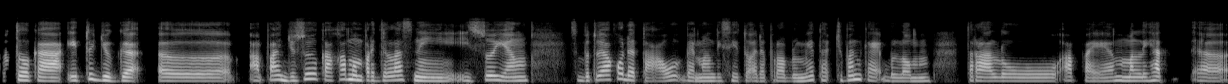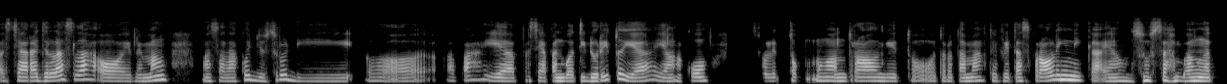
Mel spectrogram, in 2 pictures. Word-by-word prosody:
Betul 195 -1 +6
Kak, 165 -2 +9
itu 185 +6 +1
juga, 170 -1 +4 0.2
eee, 165 -1 +2 0.3
apa, 195 - 0 0.2
justru 245 +9 +1
Kakak 195 +4 +2
memperjelas 195 0 +3
nih, 165 -3 +2
isu 175 +5 -2 0.2
yang 170 +1 +4 0.5
sebetulnya 185 +4 +1
aku 260 - +3
udah 200 -4 +1
tau 175 +6 -1
memang 160 -1 0
di - - -6
situ 170 -2 -7
ada 155 -1 -4
problemnya, 160 +2 -2
ta 195 - -7
cuman 205 +3 +1
kayak 175 -3 -2
belum 155 -1 -2 0.5
terlalu, 165 -1 +2 0.6
apa 180 - -3
ya, 160 +1 -3
melihat, 170 +1 +1 0.3
eee, 170 -3 -2
secara 170 -2 +2
jelas 195 +6 +2
lah, 220 +1 +2
oh, 155 -1 +1 0.2
memang 170 +7 +1 0.4
masalahku 155 +5 -4
justru 165 +7 -5
di, 160 -5 -7 0.7
eee, 170 -2 -4 0.4
apa, 170 +4 -4
ya 165 -6 0
persiapan 160 -4 -3
buat 155 0 -1
tidur 160 -1 0
itu 220 +6 -2 0.2
ya, 165 +4 +1
yang 155 -2 -1
aku 175 +3 -1 0.5
sulit 160 0 -7
untuk 170 - -5
mengontrol, 170 -1 +2 0.2
gitu. 85 - -6
Terutama 155 +1 -2
aktivitas 165 +1 -3
scrolling 195 +6 +5
nih 190 - +1
Kak - - 0
yang 160 +1 -1
susah 180 +4 0
banget, 165 0 +3
170 Hz, 145 wpm, -22 LUFS, 160-185 Hz, 0.7 s, Kak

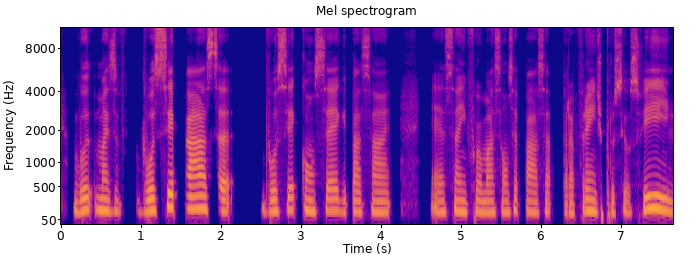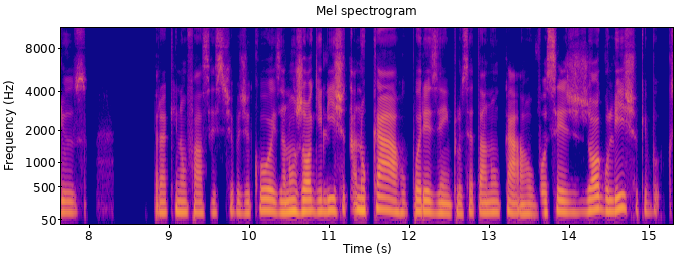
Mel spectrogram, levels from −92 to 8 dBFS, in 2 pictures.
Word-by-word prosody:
Vo 155 +3 +2
mas 155 -2 +1
v 150 - -6 0.2
você 155 +7 +4
passa 175 -3 +4 0.4
você 150 +2 -1
consegue 150 -1 -1
passar 140 -1 -2 0.5
essa 140 +2 -2
informação, 140 0 -2
você 160 - -3
passa 135 -2 -4
pra 125 - -4
frente, 150 +1 +1
para - - -7
os 125 - -3
seus 130 - -4
filhos, 160 -6 +3 0.8
pra 135 0 -3
que 145 - -6
não 135 -1 0
faça 130 -1 -6
esse 130 - -9
tipo 135 - -8
de 130 +1 -6
coisa? 150 -3 +1
Não 145 +2 +4
jogue 145 0 +3
lixo, 150 +1 +1
tá - - -6
no 160 -2 +5
carro, 155 -7 +2
por 145 -1 +1
exemplo, 130 -3 0
você 125 - -6
tá 130 -1 -2
num 135 0 -3
carro, 120 -3 -1
você 135 +2 0
joga 145 +5 0
o - - +2
lixo 170 +4 +1
que - - -10
vo - - -13
que - - -16
145 Hz, 175 wpm, -22 LUFS, 135-155 Hz, 0.8 s, no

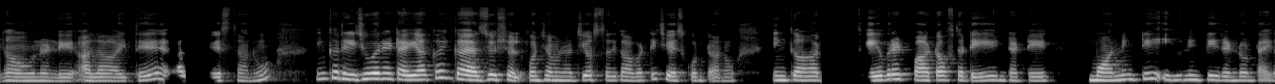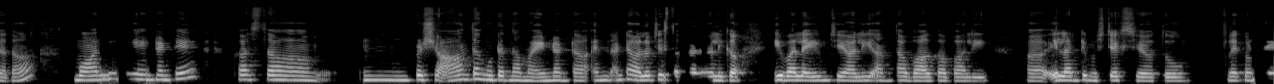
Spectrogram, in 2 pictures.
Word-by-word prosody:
అవునండి. 170 -1 -1 0.2
అలా 170 0 0
అయితే 165 +3 -4 0.3
అలా 205 - +1 0.3
చేస్తాను. 170 +1 -5 0.6
ఇంకా 265 +3 -1
రిజివోనేట్ 255 +2 +5
అయ్యాక 220 +1 +5
ఇంకా 265 -4 +2
యాజ్ 195 0 +4
యూజువల్ 220 -6 +2
కొంచెం 195 +1 +1
ఎనర్జీ 185 +2 -3
వస్తది 195 -2 -5
కాబట్టి 180 +4 -3
చేసుకుంటాను. 180 -3 -2 0.5
ఇంకా 195 0 +2 0.7
favourite 225 +6 +4
part 195 0 +3
of 200 0 -3
the - - +4
day 170 - +1 0.2
ఏంటంటే, 180 -2 -3 0.6
మార్నింగ్ 195 +4 +2
టీ, 260 - +1 0.2
ఈవెనింగ్ 205 0 -1
టీ 210 - +3
2 180 0 -1
ఉంటాయి 180 +2 -4
కదా! 170 +2 -5 0.6
మార్నింగ్ 210 +5 0
టీ 250 - -13
ఏంటంటే 220 +3 0 0.5
కాస్త 225 0 -3 1.0
హ్మ్, 200 -1 0
ప్రశాంతంగా 220 +2 +1
ఉంటది 200 -2 0
నా - - +1
మైండ్ 175 +1 0
అంటా, 180 0 -4 0.2
ఎన్ 190 - 0
అంటే 210 +3 -3
ఆలోచిస్తా 205 +6 +1
ప్రణాళిక. 190 -9 0 0.5
ఇవాళ 195 -1 +6
ఏం 185 0 0
చేయాలి, 180 -1 +1
అంతా 180 +1 -5
బాగవ్వాలి 170 -1 -1 0.5
ఆహ్, 165 0 -2
ఎలాంటి 190 +1 +3
మిస్టేక్స్ 185 +2 -2
చేయొద్దు 170 -1 -1 0.6
లేకుంటే, 185 +8 -3
190 Hz, 125 wpm, -22 LUFS, 175-215 Hz, 1.0 s, ఇవాళ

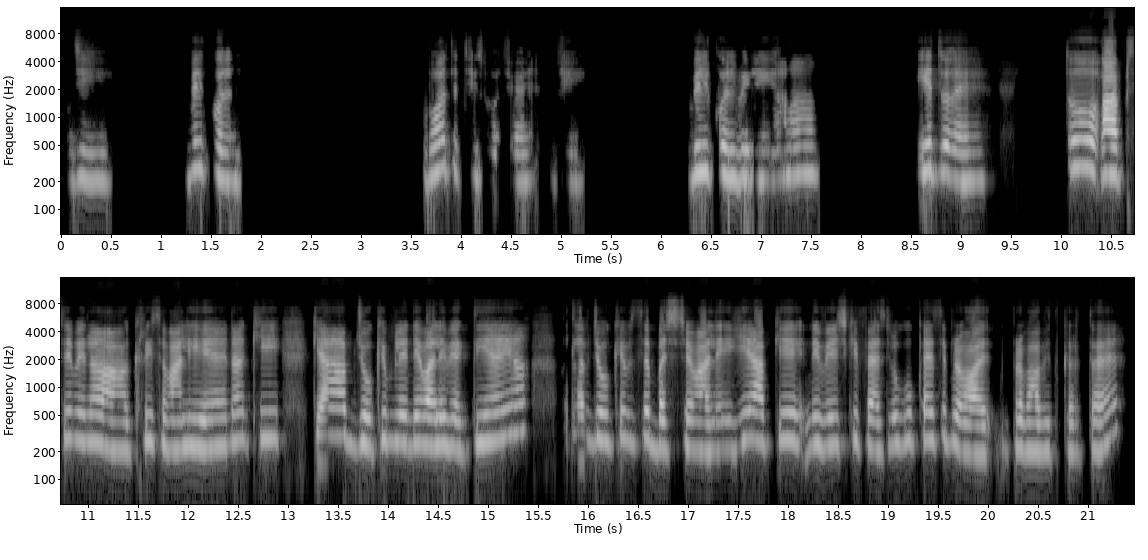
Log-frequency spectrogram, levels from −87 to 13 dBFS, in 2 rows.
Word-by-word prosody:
जी। 205 -2 -8 0.8
बिल्कुल। 235 -7 -3 1.9
बहुत 255 +5 -1
अच्छी 225 -2 -13
सोच 205 -1 -18
है। 200 0 -6 0.3
जी। 195 0 -19 1.1
बिल्कुल 245 -1 +1
भी 220 +1 -1
नहीं, 210 -1 -9 0.2
हाँ। 240 +1 -4 1.0
ये 255 +1 +4
तो 250 0 +2
है। 205 -1 -3 0.8
तो 280 - 0 0.3
आपसे 240 +3 +7
मेरा 255 -2 +1
आख़िरी 215 +3 +1
सवाल 230 -3 +1
ये 225 -1 +2
है 230 +1 0
ना 260 +2 +1
कि 275 +3 -6 0.3
क्या - - +4
आप 295 - +3
जोखिम 255 +2 -1
लेने 245 -1 +1
वाले 235 0 +5
व्यक्ति 225 +2 -2
हैं 260 +1 +3
या 320 +1 0
मतलब 335 -3 -9
जोखिम 265 +1 -2
से 275 +3 0
बचने 220 0 -1
वाले 210 -1 +2
हैं? 220 - -7
ये 270 - +1
आपके 265 +1 +1 0.2
निवेश 235 0 -2
के 260 +2 -6
फैसलों 230 +1 -1
को 260 +2 -5
कैसे 265 +1 -1
प्रभाव 205 -6 +3 0.3
प्रभावित 205 -2 -1
करता 200 +1 -6
है? 270 +11 -2
235 Hz, 135 wpm, -22 LUFS, 215-255 Hz, 1.9 s, आपसे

